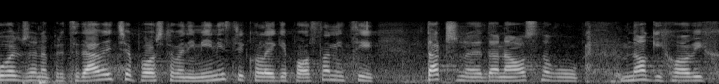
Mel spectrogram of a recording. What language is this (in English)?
Serbian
